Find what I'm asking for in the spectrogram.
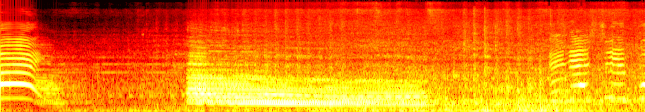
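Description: Passenger train horn at a railside spot in Dixon, a short blast then a long sustained chord, loud and near, followed by another blast starting as people chat nearby.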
